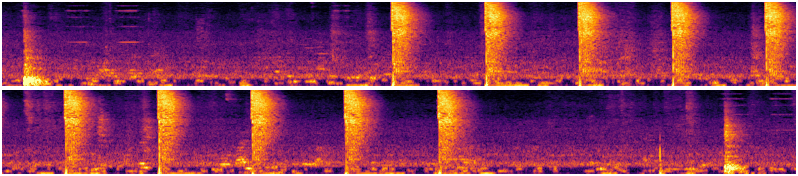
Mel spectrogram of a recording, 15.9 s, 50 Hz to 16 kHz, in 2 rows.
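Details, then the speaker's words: Pico laser, 1064 tip, fired via foot pedal on a hammer as test target; sharp crisp snapping pulses about once a second, roughly 65 a minute, over quiet room noise. "Click on ready. Use the foot pedal to operate the handle."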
